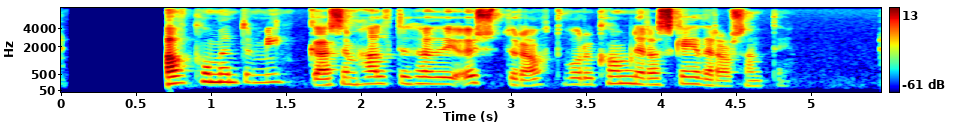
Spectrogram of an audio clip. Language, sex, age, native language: Icelandic, female, 40-49, Icelandic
